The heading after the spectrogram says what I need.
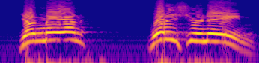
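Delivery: acted, very loud, high-pitched furious angry shout. Retelling how a man woke a young sentry asleep on duty, retold angry tone. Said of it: "in very angry tone and says".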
